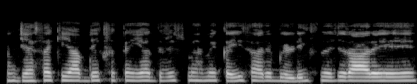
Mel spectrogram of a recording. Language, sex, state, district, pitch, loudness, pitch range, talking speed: Hindi, male, Uttar Pradesh, Etah, 180 Hz, -19 LUFS, 175-185 Hz, 245 wpm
